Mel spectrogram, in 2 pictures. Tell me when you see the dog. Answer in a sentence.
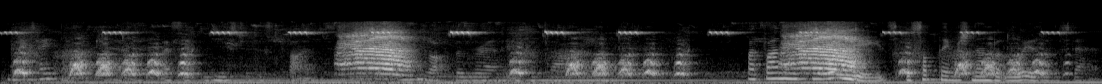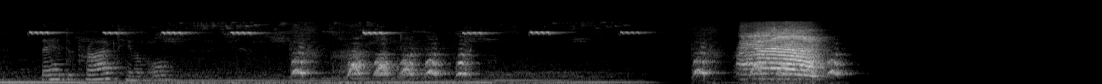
You can hear the dog from 0.1 to 1.9 s, from 5.0 to 6.9 s, from 8.9 to 10.8 s, from 13.9 to 15.8 s and from 17.9 to 19.5 s.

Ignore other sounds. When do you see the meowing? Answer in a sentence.
The meowing can be heard from 3.4 to 4.1 s, from 7.8 to 8.6 s and from 18.4 to 19.2 s.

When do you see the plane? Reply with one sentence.
The plane can't be heard in this clip.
